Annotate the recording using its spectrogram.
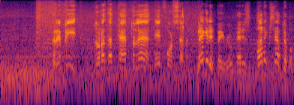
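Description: A man speaks into a radio microphone in short bursts.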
